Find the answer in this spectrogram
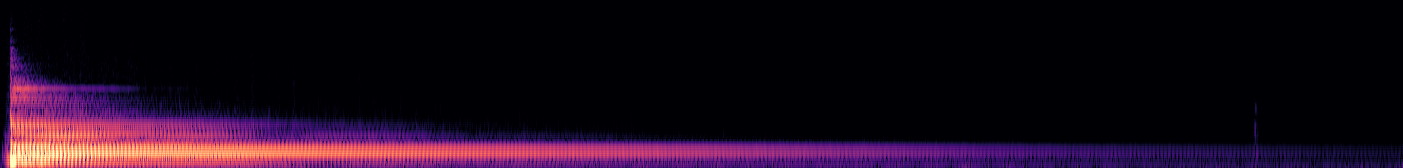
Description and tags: Low D, on a nylon strung guitar. belongs to samplepack "Notes on nylon guitar".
